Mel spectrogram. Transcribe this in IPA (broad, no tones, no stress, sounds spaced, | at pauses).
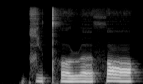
t͡ɕ i t̪ʰ ʌ ɹ ɜ θ ɒ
